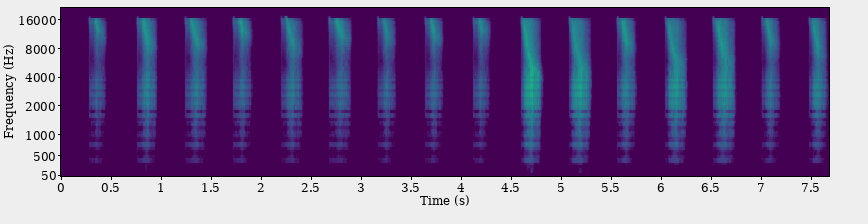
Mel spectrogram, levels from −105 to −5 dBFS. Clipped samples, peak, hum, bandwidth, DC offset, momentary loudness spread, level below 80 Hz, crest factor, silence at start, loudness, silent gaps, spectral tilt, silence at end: under 0.1%; -20 dBFS; none; 16 kHz; under 0.1%; 13 LU; under -90 dBFS; 28 dB; 0.3 s; -45 LUFS; none; 8.5 dB/octave; 0 s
